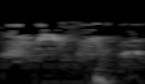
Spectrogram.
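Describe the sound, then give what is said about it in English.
A dog barks in a quick, sharp burst lasting under a second, moderately loud, with no other sounds around it. “Excuse my dog ro- barking.”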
